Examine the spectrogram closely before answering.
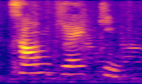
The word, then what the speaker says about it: Seongkye Kim: Em português a gente pronuncia Seong-ge Kim.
